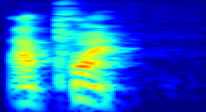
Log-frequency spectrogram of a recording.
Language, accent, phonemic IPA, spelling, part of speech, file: French, France, /a pwɛ̃/, à point, adjective, LL-Q150 (fra)-à point.wav
- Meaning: 1. at the right moment, at the right time, on time 2. medium rare (food) 3. softened up (of a suspect)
